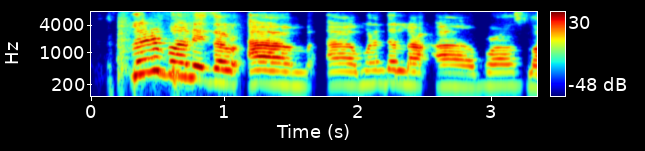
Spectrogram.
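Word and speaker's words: Schlitterbahn: But it's not spelt that way. – Oh. – It's spelled like it's German. – Yeah. – Oh, I know what you're talking about. Slitterbond.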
